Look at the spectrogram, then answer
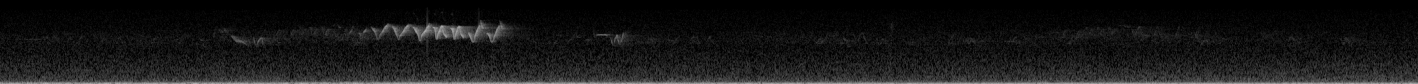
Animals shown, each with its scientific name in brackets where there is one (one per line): Chestnut-sided Warbler (Setophaga pensylvanica)
Northern Parula (Setophaga americana)
Red-eyed Vireo (Vireo olivaceus)
Magnolia Warbler (Setophaga magnolia)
